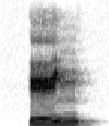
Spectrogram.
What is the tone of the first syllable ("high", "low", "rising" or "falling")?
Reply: low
